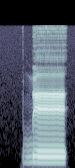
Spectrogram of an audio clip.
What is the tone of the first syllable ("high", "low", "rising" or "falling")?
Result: high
